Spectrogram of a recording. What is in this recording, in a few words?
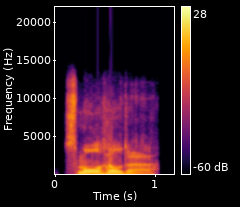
"smallholder", British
